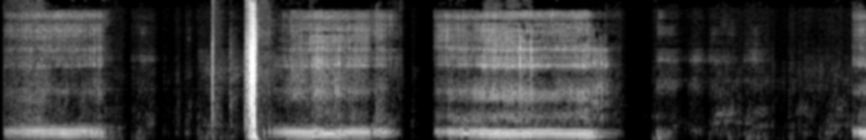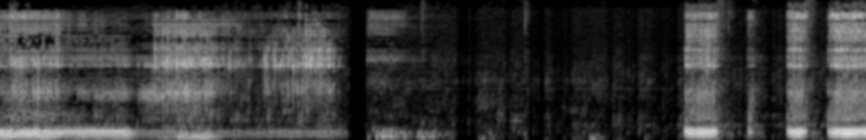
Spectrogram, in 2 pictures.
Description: My buddy's pitty is snoring on the couch next to me.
